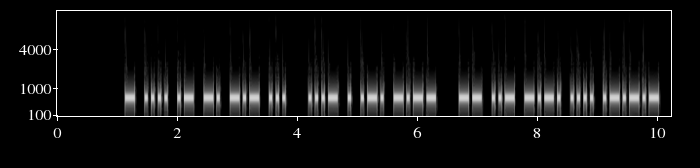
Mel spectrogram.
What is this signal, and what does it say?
Morse code, heard as a keyed tone, about 22 wpm, 700 Hz. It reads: THANKS VERY MUCH.
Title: Sentences from Top 1000 Words - Review Part 3 - 22wpm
